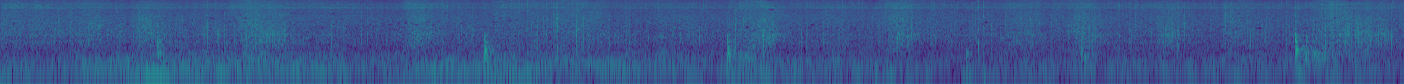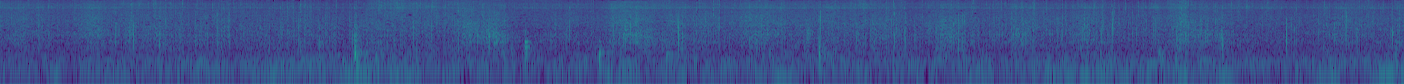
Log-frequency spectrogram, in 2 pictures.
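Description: Chicken fried rice sizzling in a hot pan as a spatula stirs and tosses it, with frequent clicks and scrapes of the spatula against the pan over a steady hiss.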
